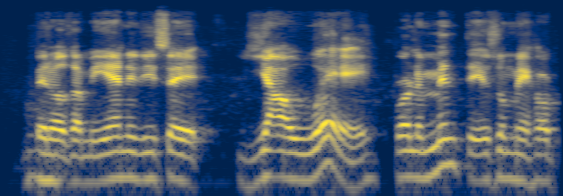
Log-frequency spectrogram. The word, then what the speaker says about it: Yahweh: Siempre la H es el fin de un sílabo. Ah, y suena aj. Sí, en lugar de Yahová, en lugar de ese es Yahweh.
